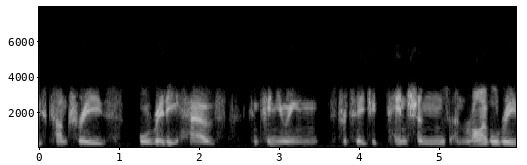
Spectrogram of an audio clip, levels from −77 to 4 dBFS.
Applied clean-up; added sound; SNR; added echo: none; none; none; none.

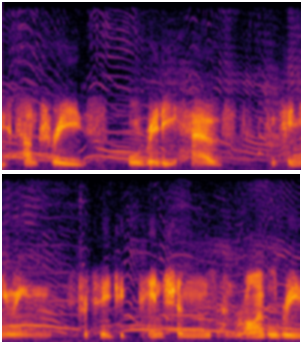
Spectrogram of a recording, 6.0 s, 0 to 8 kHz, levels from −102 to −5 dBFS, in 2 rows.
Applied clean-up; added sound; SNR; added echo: none; Cheering; 15 dB; none.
